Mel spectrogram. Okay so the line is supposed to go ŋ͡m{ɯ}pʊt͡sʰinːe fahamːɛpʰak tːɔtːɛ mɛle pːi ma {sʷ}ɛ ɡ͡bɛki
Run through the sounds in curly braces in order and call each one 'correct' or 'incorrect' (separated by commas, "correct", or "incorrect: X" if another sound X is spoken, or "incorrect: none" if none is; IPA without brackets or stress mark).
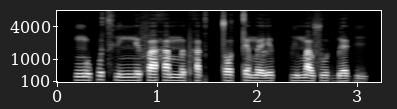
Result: incorrect: ʊ, correct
